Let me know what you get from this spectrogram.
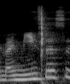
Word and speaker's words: mimesis: So it's the, sorry, mimesis it's pronounced? – Yeah.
